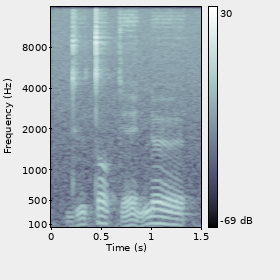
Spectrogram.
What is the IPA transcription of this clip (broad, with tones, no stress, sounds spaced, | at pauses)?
d̪ ʉ˩˧˩ t̪ ɔ˥˧ k ɛ˩˧˩ n œ˥˧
